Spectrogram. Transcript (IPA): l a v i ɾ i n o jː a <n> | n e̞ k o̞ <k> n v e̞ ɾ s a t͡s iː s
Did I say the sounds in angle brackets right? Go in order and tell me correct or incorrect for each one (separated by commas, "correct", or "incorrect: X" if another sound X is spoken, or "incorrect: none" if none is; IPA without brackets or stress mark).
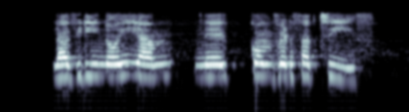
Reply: incorrect: m, incorrect: none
